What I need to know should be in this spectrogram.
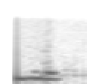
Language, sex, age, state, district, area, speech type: Urdu, female, 18-30, Bihar, Khagaria, rural, conversation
